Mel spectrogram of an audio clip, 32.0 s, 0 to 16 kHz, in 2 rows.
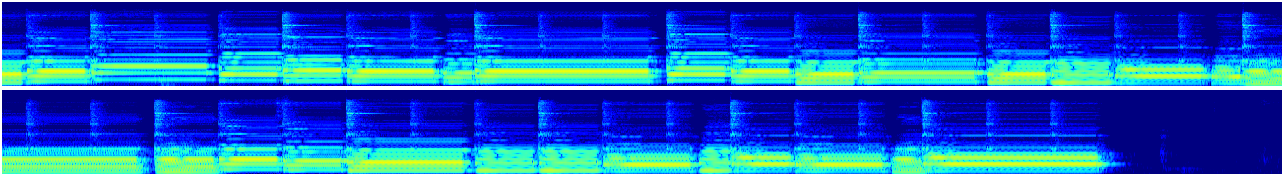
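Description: A musical instrument plays a bass-clef sight-singing exercise in D minor, in 3/4 time, as a single melody line of steady held notes. It is the accompaniment to sing solfège along with. The lowest note, a long A, comes about halfway through, and the tune ends on a long final note.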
